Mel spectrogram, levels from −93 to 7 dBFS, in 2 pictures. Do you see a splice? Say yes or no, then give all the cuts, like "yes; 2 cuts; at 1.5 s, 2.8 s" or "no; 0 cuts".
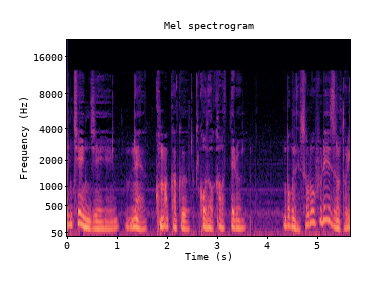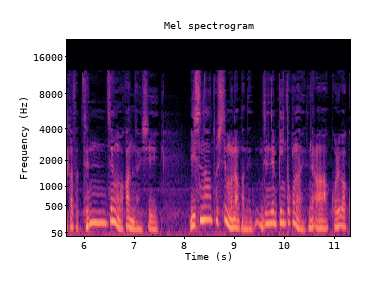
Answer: no; 0 cuts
